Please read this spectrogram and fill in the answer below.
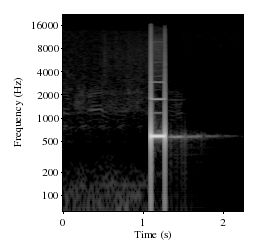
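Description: A single short electronic beep about a second in: one steady mid-pitched tone lasting about a fifth of a second, switched on and off abruptly, then a faint trailing tone.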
